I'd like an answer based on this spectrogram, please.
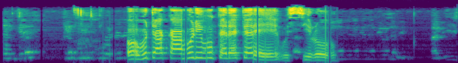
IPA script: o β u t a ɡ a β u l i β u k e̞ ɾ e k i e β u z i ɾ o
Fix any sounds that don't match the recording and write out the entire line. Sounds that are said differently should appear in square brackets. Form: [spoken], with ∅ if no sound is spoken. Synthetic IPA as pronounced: o β u t a [k] a β u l i β u k e̞ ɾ e k [e] e β u [s] i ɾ o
